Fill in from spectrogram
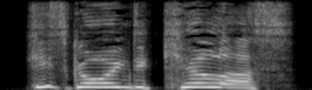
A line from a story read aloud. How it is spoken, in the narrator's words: Sari cried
